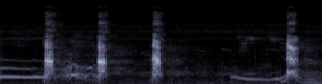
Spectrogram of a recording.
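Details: A dog barks in the morning, four sharp separate barks with gaps between them, and a low whining tone in between.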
